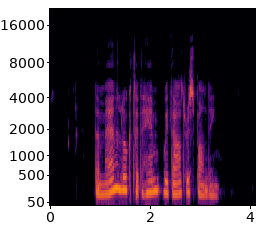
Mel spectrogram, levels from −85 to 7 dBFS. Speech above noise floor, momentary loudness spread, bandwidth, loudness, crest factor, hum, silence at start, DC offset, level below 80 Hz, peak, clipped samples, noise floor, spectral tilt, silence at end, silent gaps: 56 dB; 11 LU; 11 kHz; -28 LUFS; 18 dB; none; 0.9 s; under 0.1%; -68 dBFS; -10 dBFS; under 0.1%; -83 dBFS; -6 dB/octave; 0.75 s; none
